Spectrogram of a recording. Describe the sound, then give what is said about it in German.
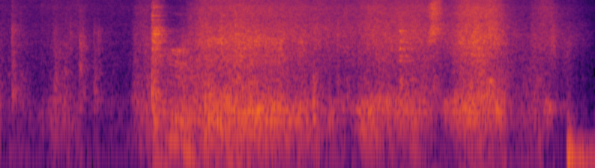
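A long, steady pneumatic hiss as a stool's seat is lowered, with clunks and rustling as it is swapped for an old chair during a live TV broadcast, ending in a sharp knock. “Ich fahre mal runter und äh, gleichzeitig hole ich mal meinen alten Stuhl wieder.”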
